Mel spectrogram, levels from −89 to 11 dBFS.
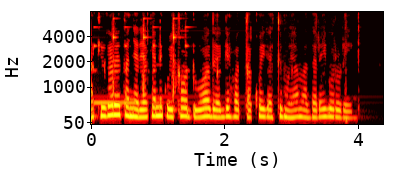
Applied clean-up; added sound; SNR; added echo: classical method spectral subtraction.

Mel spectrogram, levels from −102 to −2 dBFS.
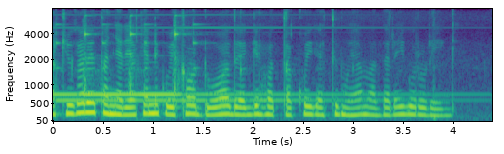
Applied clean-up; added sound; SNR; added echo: none; Doorbell; 9 dB; none.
